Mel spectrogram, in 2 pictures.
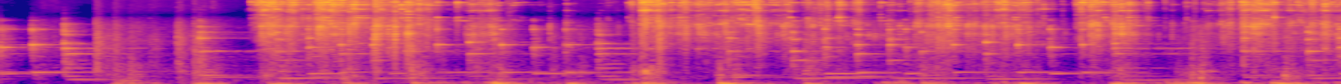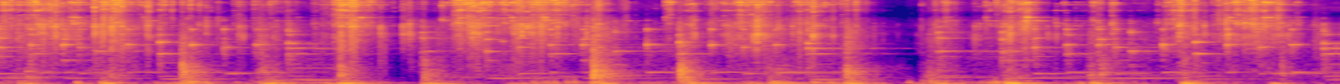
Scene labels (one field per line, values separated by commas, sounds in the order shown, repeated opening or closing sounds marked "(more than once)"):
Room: hallway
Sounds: phone ringing, footsteps, keys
